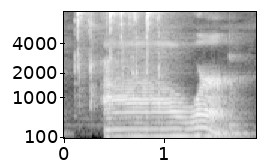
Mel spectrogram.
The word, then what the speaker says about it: hour: Kalau yang keenam jawabannya, dilihat dulu cara baca hour itu. Cara bacanya adalah hour. Hour. Dilihat, ternyata hanya itu tidak dibaca, tapi langsung ke hour.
